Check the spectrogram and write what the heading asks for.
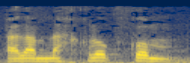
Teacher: terjadi idgham qaf kepada kaf. Nah, qaf di pangkal atau tenggorokan ya.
